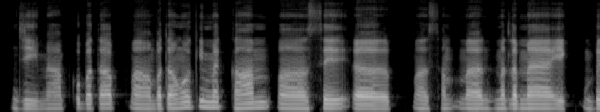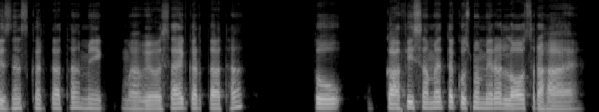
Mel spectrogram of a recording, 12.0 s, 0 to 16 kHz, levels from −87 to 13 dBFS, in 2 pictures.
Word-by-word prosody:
जी, 135 Hz, -1 st, -4 dB
मैं 135 Hz, +2 st, -9 dB
आपको 135 Hz, +2 st, -7 dB
बता 145 Hz, 0 st, -1 dB
अ, 145 Hz, -2 st, -3 dB
बताऊँगा 145 Hz, +5 st, +1 dB
कि 195 Hz, -, 0 dB
मैं 175 Hz, -1 st, +1 dB
काम 155 Hz, +4 st, +2 dB
अ, 135 Hz, -5 st, 0 dB
से 140 Hz, +2 st, 0 dB, 0.2 s
अ 130 Hz, -1 st, +4 dB, 0.3 s
अ, 135 Hz, -, -2 dB
सम 140 Hz, +3 st, -10 dB
म 135 Hz, -1 st, +1 dB
मतलब 140 Hz, 0 st, +2 dB
मैं 140 Hz, -1 st, +3 dB
एक 130 Hz, 0 st, -1 dB, 0.2 s
बिज़नेस 140 Hz, +3 st, 0 dB
करता 145 Hz, 0 st, -2 dB
था, 165 Hz, +1 st, -4 dB
मैं 150 Hz, -1 st, -3 dB
एक -, -, -8 dB, 0.2 s
म 130 Hz, -1 st, -2 dB
व्यवसाय 130 Hz, +4 st, +2 dB
करता 140 Hz, -2 st, +1 dB
था 170 Hz, +4 st, -1 dB, 0.7 s
तो 150 Hz, -1 st, +3 dB, 0.4 s
काफ़ी 145 Hz, +4 st, +5 dB
समय 170 Hz, 0 st, +1 dB
तक 175 Hz, -, -2 dB
उसमें 160 Hz, +2 st, +2 dB
मेरा 155 Hz, 0 st, +2 dB
लॉस 145 Hz, +1 st, +3 dB
रहा 120 Hz, -2 st, +3 dB
है। 120 Hz, +1 st, -6 dB
140 Hz, 180 wpm, -24 LUFS, 135-150 Hz, 0.7 s, काफ़ी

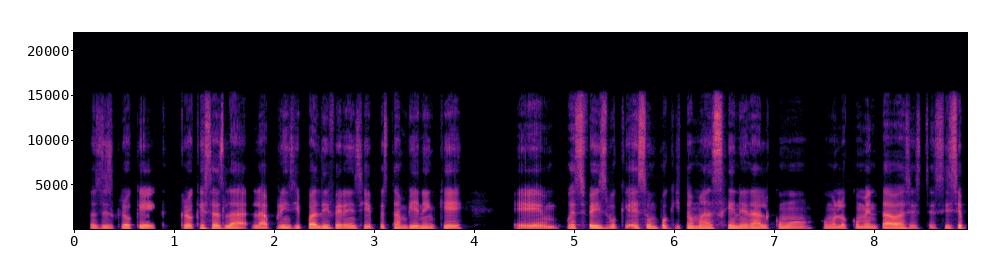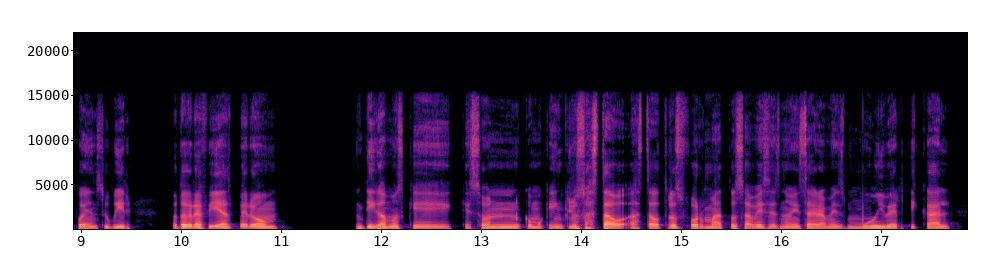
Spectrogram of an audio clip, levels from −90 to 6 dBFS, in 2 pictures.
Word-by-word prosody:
entonces, 125 Hz, 0 st, -5 dB
creo 125 Hz, -1 st, -1 dB
que 125 Hz, -4 st, 0 dB, 0.2 s
creo 140 Hz, -1 st, 0 dB
que 155 Hz, -, -4 dB
esa 155 Hz, +2 st, +1 dB
es 150 Hz, -, -2 dB
la 140 Hz, -, +1 dB
la 115 Hz, -1 st, 0 dB
principal 125 Hz, +3 st, 0 dB
diferencia 140 Hz, 0 st, -1 dB
y, -, -, -4 dB
pues, 170 Hz, -, -8 dB
también 130 Hz, +4 st, -1 dB
en 160 Hz, 0 st, -3 dB
que, 115 Hz, -6 st, -1 dB, 0.5 s
em, -, -, -1 dB
pues, 125 Hz, -1 st, -3 dB
Facebook 150 Hz, +3 st, +2 dB
es 135 Hz, +3 st, -2 dB
un 155 Hz, -1 st, 0 dB
poquito 140 Hz, -1 st, -3 dB
más 130 Hz, 0 st, 0 dB
general, 115 Hz, -5 st, 0 dB
como 120 Hz, -2 st, -5 dB
como 115 Hz, -2 st, -5 dB
lo 110 Hz, 0 st, -2 dB
comentabas, 110 Hz, +5 st, 0 dB
este, 135 Hz, -4 st, -10 dB
sí 130 Hz, -, -7 dB
se 145 Hz, +3 st, 0 dB
pueden 130 Hz, -2 st, 0 dB
subir 125 Hz, +1 st, -2 dB, 0.4 s
fotografías, 175 Hz, +2 st, +5 dB
pero, 150 Hz, -5 st, +4 dB, 0.8 s
digamos 135 Hz, -1 st, +2 dB
que 105 Hz, -5 st, -3 dB
que 115 Hz, -, -8 dB
son 130 Hz, +2 st, +1 dB
como 115 Hz, -1 st, -2 dB
que 115 Hz, -, -8 dB
incluso 140 Hz, +6 st, -1 dB
hasta 125 Hz, -2 st, +6 dB, 0.2 s
hasta 125 Hz, 0 st, 0 dB
otros 150 Hz, +4 st, 0 dB
formatos 125 Hz, +1 st, +1 dB
a 115 Hz, -, +3 dB
veces, 120 Hz, 0 st, -1 dB
¿no? 120 Hz, 0 st, -2 dB
Instagram 130 Hz, -1 st, 0 dB
es 125 Hz, 0 st, -4 dB
muy 135 Hz, +2 st, +2 dB
vertical, 140 Hz, +1 st, 0 dB
130 Hz, 180 wpm, -22 LUFS, 120-140 Hz, 0.8 s, hasta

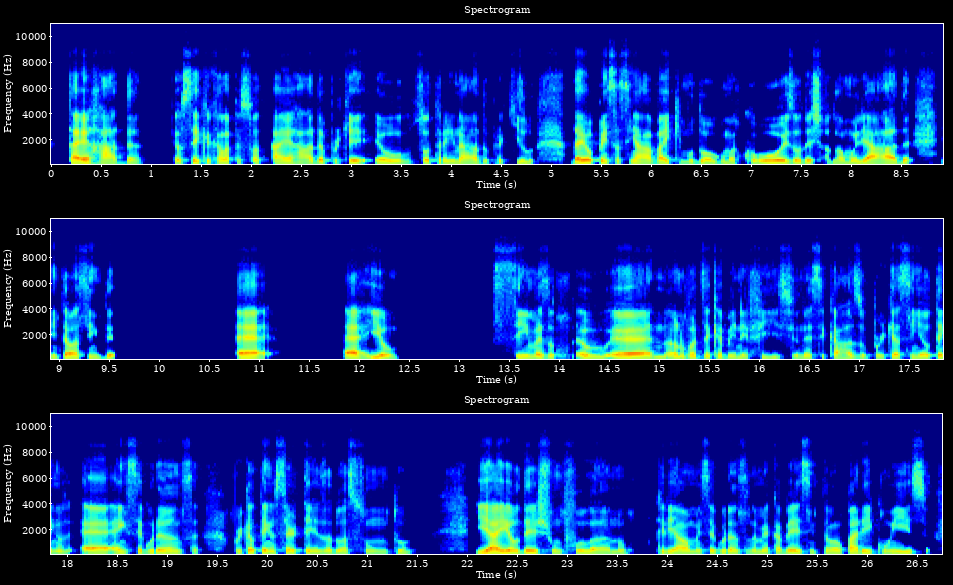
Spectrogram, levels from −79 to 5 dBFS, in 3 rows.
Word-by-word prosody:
tá 120 Hz, -1 st, +7 dB
errada, 110 Hz, -5 st, +2 dB, 0.3 s
eu -, -, -1 dB
sei -, -, +1 dB
que -, -, -8 dB
aquela 120 Hz, -1 st, 0 dB
pessoa 115 Hz, 0 st, -6 dB
tá 130 Hz, +2 st, 0 dB
errada 115 Hz, -4 st, 0 dB
porque, 100 Hz, -, -1 dB
eu 100 Hz, +2 st, -1 dB
sou -, -, -3 dB
treinado 115 Hz, -2 st, -3 dB
para -, -, -10 dB
aquilo. -, -, -8 dB, 0.4 s
Daí 105 Hz, -, +8 dB
eu 110 Hz, 0 st, +7 dB
penso 125 Hz, 0 st, -2 dB
assim: 130 Hz, -, -8 dB
"Ah, 125 Hz, -3 st, +3 dB
vai 110 Hz, +3 st, +2 dB
que 145 Hz, -, -16 dB
mudou 140 Hz, -4 st, -3 dB
alguma 110 Hz, -2 st, -5 dB
coisa" 105 Hz, +1 st, +2 dB
ou -, -, +1 dB
"Deixa 105 Hz, -, -1 dB
eu 120 Hz, -, -12 dB
dar 110 Hz, -, -8 dB
uma 105 Hz, -, -3 dB
molhada", 100 Hz, -1 st, +2 dB, 0.3 s
então, 105 Hz, +1 st, +3 dB
assim, 110 Hz, -1 st, -4 dB
de -, -, -1 dB, 1.2 s
É. 120 Hz, +1 st, +7 dB, 0.8 s
É -, -, +7 dB
e 135 Hz, -, +2 dB
eu 140 Hz, 0 st, +3 dB, 1.0 s
sim 95 Hz, -1 st, -5 dB
mas 155 Hz, -2 st, 0 dB
eu 145 Hz, -, -2 dB, 0.2 s
eu, 140 Hz, -1 st, -1 dB
eh, 135 Hz, +1 st, +8 dB
eu 145 Hz, +1 st, -2 dB
não 150 Hz, -, -2 dB
vou 170 Hz, -, 0 dB
dizer 160 Hz, -1 st, -5 dB
que -, -, -6 dB
é 140 Hz, -, 0 dB
benefício, 110 Hz, -7 st, -8 dB
nesse 100 Hz, 0 st, -7 dB
caso, 95 Hz, +2 st, -4 dB
porque, 105 Hz, +3 st, -6 dB
assim, 120 Hz, -1 st, -4 dB
eu 105 Hz, -, +1 dB
tenho, 170 Hz, +8 st, -3 dB
eh, 100 Hz, -, +4 dB
é -, -, +1 dB
insegurança, 130 Hz, +1 st, -3 dB, 0.3 s
porque -, -, -3 dB
eu -, -, +1 dB
tenho 145 Hz, +3 st, 0 dB
certeza 125 Hz, -7 st, -3 dB
do 105 Hz, -, -4 dB
assunto, 125 Hz, -, -8 dB, 0.6 s
e 130 Hz, +2 st, +5 dB
aí 135 Hz, 0 st, +8 dB
eu 135 Hz, 0 st, +5 dB
deixo 135 Hz, +1 st, +1 dB
um 130 Hz, -, -9 dB
fulano 125 Hz, 0 st, -4 dB, 0.3 s
criar 150 Hz, -2 st, 0 dB
uma 145 Hz, +1 st, -4 dB
insegurança 140 Hz, -1 st, -5 dB
na 140 Hz, -, -6 dB
minha 135 Hz, 0 st, -4 dB
cabeça, 145 Hz, -3 st, -1 dB
então 125 Hz, 0 st, -6 dB
eu 120 Hz, -, -3 dB
parei 130 Hz, -1 st, +1 dB
com 145 Hz, +3 st, -9 dB
isso, 140 Hz, -2 st, -4 dB
125 Hz, 185 wpm, -25 LUFS, 110-140 Hz, 1.2 s, Daí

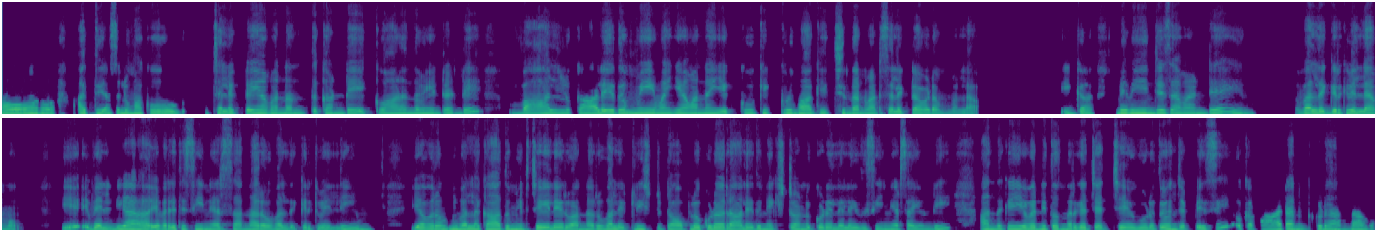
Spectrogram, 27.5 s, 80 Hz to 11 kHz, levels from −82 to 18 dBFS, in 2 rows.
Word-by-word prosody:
అవును. 215 Hz, +2 st, +5 dB, 0.3 s
అది 200 Hz, +5 st, +1 dB
అసలు 240 Hz, 0 st, 0 dB
మాకూ 230 Hz, -12 st, 0 dB, 0.6 s
సెలక్టయ్యాం 270 Hz, +4 st, +1 dB
అన్నంతకంటే 245 Hz, -, -3 dB
ఎక్కువ 130 Hz, 0 st, -7 dB
ఆనందం 120 Hz, 0 st, 0 dB
ఏంటంటే, 230 Hz, -, -3 dB, 0.6 s
వాళ్ళు 250 Hz, +5 st, 0 dB
కాలేదు, 250 Hz, +3 st, +4 dB
మేవయ్యామన్న 245 Hz, +1 st, +1 dB, 0.2 s
ఎక్కువు 235 Hz, +3 st, -5 dB
కిక్కు 255 Hz, +3 st, -2 dB
మాకిచ్చిందనమాట 215 Hz, -2 st, 0 dB
సెలెక్ట్ 205 Hz, 0 st, +1 dB
అవ్వడం 195 Hz, -1 st, -1 dB
వల్ల. 175 Hz, -, -8 dB, 1.0 s
ఇకా 210 Hz, +1 st, 0 dB, 0.3 s
మేమేం 240 Hz, -3 st, +5 dB
చేశామంటే, 265 Hz, 0 st, 0 dB, 0.9 s
వాళ్ళ 245 Hz, 0 st, +6 dB
దగ్గరకి 245 Hz, +4 st, +2 dB
వెళ్ళాము. 220 Hz, -4 st, +1 dB, 0.5 s
ఏ -, -, +2 dB, 0.2 s
వెళ్ళి 205 Hz, +3 st, +3 dB
ఆహ్, 220 Hz, -5 st, +3 dB
ఎవరైతే 225 Hz, +5 st, +1 dB
సీనియర్స్ 220 Hz, -2 st, -2 dB
అన్నారో 210 Hz, +1 st, 0 dB
వాళ్ళ 105 Hz, -2 st, 0 dB
దగ్గరికి 205 Hz, +2 st, -5 dB
వెళ్ళీ, 205 Hz, +7 st, -3 dB, 0.7 s
ఎవరో 245 Hz, +3 st, +2 dB
మీ -, -, +4 dB
వల్ల 235 Hz, +1 st, +4 dB
కాదు, 230 Hz, 0 st, +3 dB
మీరు 225 Hz, -3 st, -1 dB
చెయ్యలేరు 215 Hz, -1 st, +3 dB
అన్నారు. 210 Hz, +4 st, -1 dB
వాళ్ళు 230 Hz, -3 st, +2 dB
ఎట్ 220 Hz, +3 st, -16 dB
లీస్ట్ 230 Hz, -1 st, -3 dB
టాప్‌లో 225 Hz, +1 st, +1 dB
కూడా 230 Hz, -1 st, +4 dB
రాలేదు. 215 Hz, +2 st, 0 dB
నెక్స్ట్ 210 Hz, +2 st, -6 dB
రౌండుకు 215 Hz, -2 st, -2 dB
కూడా 220 Hz, -1 st, +1 dB
యెళ్ళలేదు 205 Hz, 0 st, -1 dB
సీనియర్సయ్యుండి. 205 Hz, +1 st, -3 dB, 0.4 s
అందుకే 270 Hz, +2 st, 0 dB
ఎవరిని 240 Hz, +1 st, +2 dB
తొందరగా 225 Hz, -1 st, +1 dB
జడ్జ్ 200 Hz, -1 st, -1 dB
చెయ్యకూడదు 205 Hz, -1 st, +1 dB
అని 230 Hz, -, +1 dB
చెప్పేసి 230 Hz, -, -2 dB, 0.2 s
ఒక 225 Hz, -, -3 dB
మాటను 230 Hz, +3 st, +1 dB
కూడా 260 Hz, +1 st, +1 dB
అన్నాము. 205 Hz, -2 st, -3 dB
225 Hz, 135 wpm, -23 LUFS, 205-245 Hz, 1.0 s, వాళ్ళ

